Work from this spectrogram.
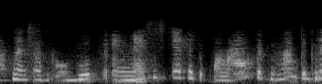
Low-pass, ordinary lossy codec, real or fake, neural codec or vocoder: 10.8 kHz; AAC, 32 kbps; fake; codec, 44.1 kHz, 0.9 kbps, DAC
